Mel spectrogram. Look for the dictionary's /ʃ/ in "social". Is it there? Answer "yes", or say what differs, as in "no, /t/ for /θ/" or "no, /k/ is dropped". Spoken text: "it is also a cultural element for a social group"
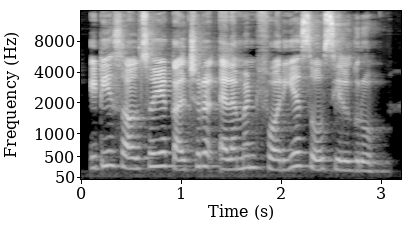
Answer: no, /s/ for /ʃ/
